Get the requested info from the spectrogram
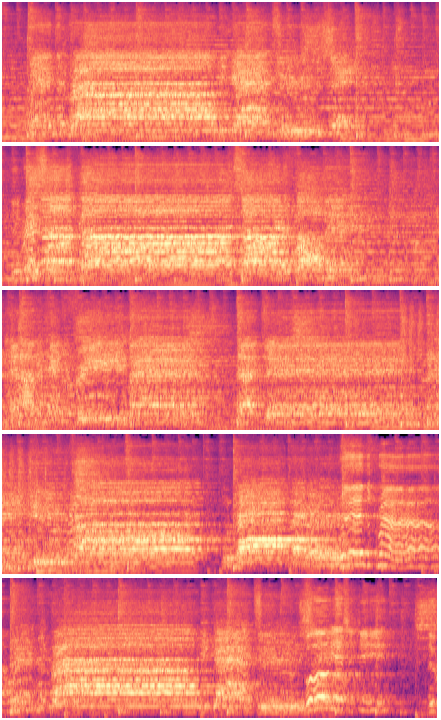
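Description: A worship team and choir singing a congregational Christian praise song in phrases, with instrumental accompaniment. The low bass drops out about two-thirds of the way through, leaving mainly the voices.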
